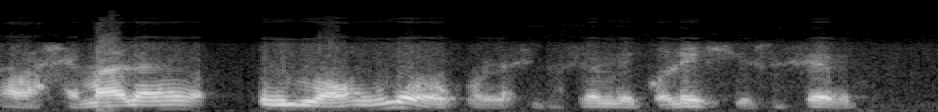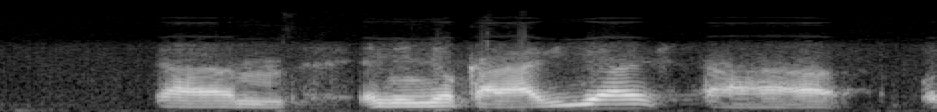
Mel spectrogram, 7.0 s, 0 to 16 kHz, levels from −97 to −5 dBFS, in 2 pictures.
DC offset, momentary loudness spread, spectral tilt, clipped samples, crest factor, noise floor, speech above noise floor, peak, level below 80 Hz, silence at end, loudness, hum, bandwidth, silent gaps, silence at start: under 0.1%; 11 LU; -8 dB/octave; under 0.1%; 14 dB; -66 dBFS; 40 dB; -12 dBFS; -70 dBFS; 0 s; -26 LUFS; none; 5 kHz; none; 0 s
